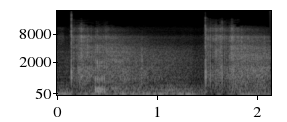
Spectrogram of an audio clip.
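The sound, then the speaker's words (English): Fireworks set off by protesters blocking traffic at a street intersection in Milwaukee: two sharp, loud bangs stand out over continuous crackling and rumbling noise. “About 10 days ago, Black Lives Matter protesters set off these and many other fireworks while blocking traffic at 35th and Fond du Lac in Milwaukee.”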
